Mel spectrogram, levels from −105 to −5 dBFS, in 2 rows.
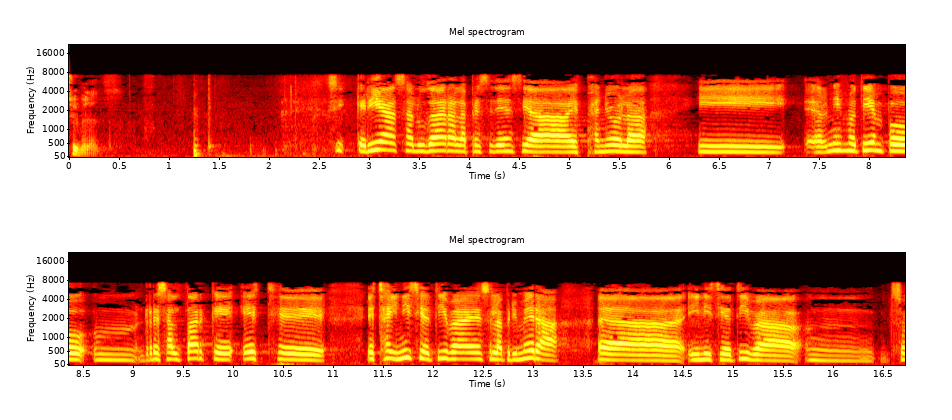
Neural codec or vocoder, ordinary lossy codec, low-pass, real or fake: none; none; 7.2 kHz; real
